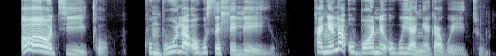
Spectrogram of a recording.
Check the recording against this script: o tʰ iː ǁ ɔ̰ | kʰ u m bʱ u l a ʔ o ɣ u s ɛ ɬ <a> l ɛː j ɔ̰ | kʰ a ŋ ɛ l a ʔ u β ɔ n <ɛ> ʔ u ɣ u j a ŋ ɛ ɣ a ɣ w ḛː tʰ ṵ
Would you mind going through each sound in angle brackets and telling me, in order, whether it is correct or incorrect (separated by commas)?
incorrect, correct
